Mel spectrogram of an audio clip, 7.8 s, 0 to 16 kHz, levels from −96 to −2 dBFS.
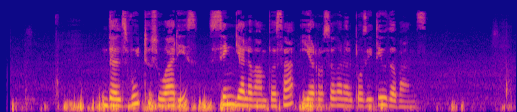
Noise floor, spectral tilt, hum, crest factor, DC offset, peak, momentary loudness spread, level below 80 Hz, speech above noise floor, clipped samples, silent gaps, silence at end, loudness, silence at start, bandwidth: -59 dBFS; -7 dB/octave; none; 20 dB; under 0.1%; -4 dBFS; 20 LU; -50 dBFS; 36 dB; under 0.1%; none; 0.1 s; -24 LUFS; 0.2 s; 11.5 kHz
